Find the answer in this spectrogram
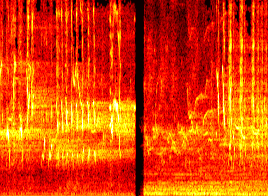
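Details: Tail-spreading oriental magpie-robin (kacer) giving an agitated song to rouse other magpie-robins: rapid rhythmic chirps and whistles, an abrupt silent break near the middle, then softer song resumes over a louder low background hiss.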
